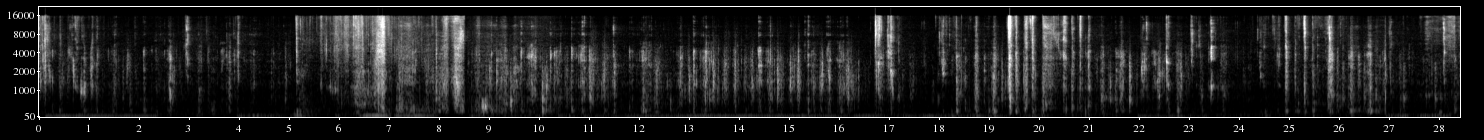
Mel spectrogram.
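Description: Close-miked chewing and biting of beef tartare and sea urchin sushi wrapped in seaweed: crisp crunches and a steady stream of mouth clicks, in louder flurries now and then.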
